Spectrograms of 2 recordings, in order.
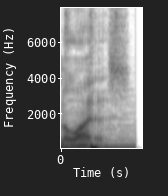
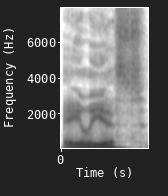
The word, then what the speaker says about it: alias: In addition, 3 Surrender Dorothy albums released that year, and more music was posted under the Macintosh Robinson alias. It's pronounced alias.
